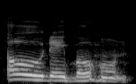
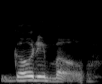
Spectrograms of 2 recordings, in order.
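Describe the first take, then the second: First: The name is said in its full Kiowa form. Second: The name is said in a shortened anglicized form. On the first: This is the original name in the native language. The speaker calls it right. "This is Kiowa" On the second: This is the town's version of the name. The speaker calls it wrong. "the town of Godibo is their pronunciation of Kodebohon"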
